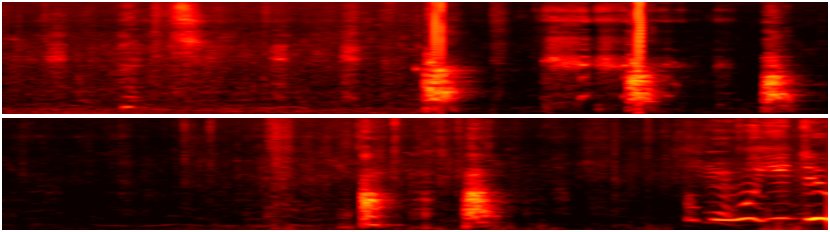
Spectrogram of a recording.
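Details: A Shih Tzu gives sharp, high yapping barks in short bursts as a reaction to a person's fake sneeze, with the person talking nearby.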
